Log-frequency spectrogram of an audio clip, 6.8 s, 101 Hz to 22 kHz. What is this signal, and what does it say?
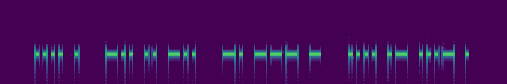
Morse code, heard as a keyed tone, about 23 wpm, 700 Hz. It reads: HE DID NOT HAVE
